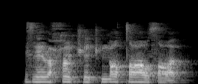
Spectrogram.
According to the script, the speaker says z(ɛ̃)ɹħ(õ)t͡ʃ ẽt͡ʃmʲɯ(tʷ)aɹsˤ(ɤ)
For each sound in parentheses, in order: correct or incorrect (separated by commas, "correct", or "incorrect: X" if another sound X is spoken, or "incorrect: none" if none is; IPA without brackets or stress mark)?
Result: incorrect: ẽ, correct, incorrect: tˤ, correct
